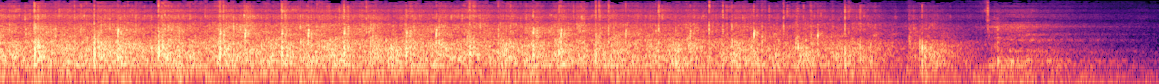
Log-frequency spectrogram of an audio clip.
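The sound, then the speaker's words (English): A crowd applauds the teachers in a dense, steady wash of many overlapping claps, holding strong for several seconds before thinning out and fading near the end. No one speaks. “Yeah, give our teachers a round of applause.”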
